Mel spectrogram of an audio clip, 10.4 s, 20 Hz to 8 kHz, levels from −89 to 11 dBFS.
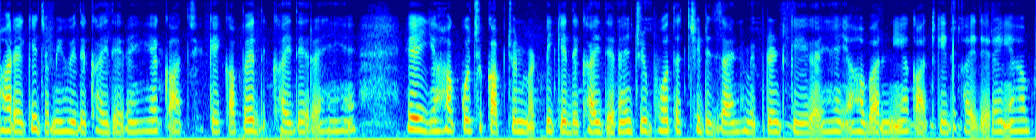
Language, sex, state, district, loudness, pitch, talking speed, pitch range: Hindi, female, Maharashtra, Pune, -27 LUFS, 215 Hz, 230 wpm, 200-225 Hz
